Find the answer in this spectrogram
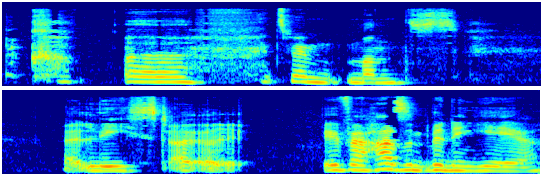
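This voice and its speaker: A woman's fairly high voice with a northern English accent, fairly even intonation and a moderate pace. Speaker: vlogger. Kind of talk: casual chat.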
